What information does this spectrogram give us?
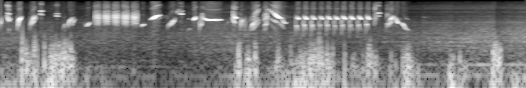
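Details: European goldfinch song used to stimulate other goldfinches to sing: dense, rapid twittering of liquid chirps, trills and short buzzy slurs, high-pitched and nearly continuous, over low rumbling background noise.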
